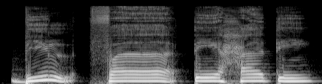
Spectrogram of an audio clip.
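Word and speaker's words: بالفاتحة: walasri walasri walfajri walfajri Bil faatihati Bil fatihati ingat huruf alifnya dianggap tidak ada bagi sobat sekalian yang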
